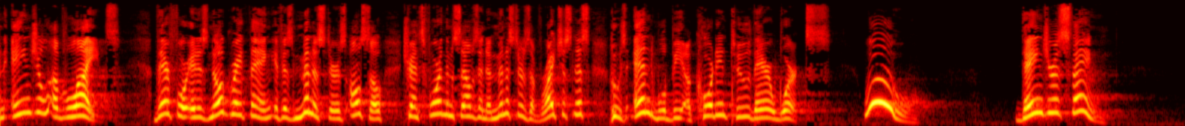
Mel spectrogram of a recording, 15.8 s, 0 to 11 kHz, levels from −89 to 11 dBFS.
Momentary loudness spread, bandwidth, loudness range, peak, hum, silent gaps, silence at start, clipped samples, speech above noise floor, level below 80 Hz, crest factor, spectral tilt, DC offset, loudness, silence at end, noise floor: 12 LU; 10 kHz; 6 LU; -2 dBFS; none; none; 0 s; under 0.1%; 52 dB; -72 dBFS; 18 dB; -5 dB/octave; under 0.1%; -20 LUFS; 1.15 s; -71 dBFS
